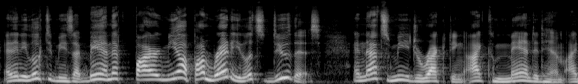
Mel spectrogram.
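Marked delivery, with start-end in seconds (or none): 0.8-3.2 fired up. Retold or imitated. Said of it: "and he got all excited".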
